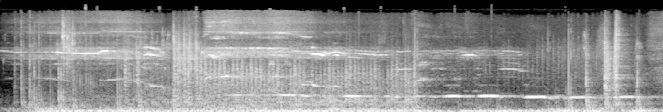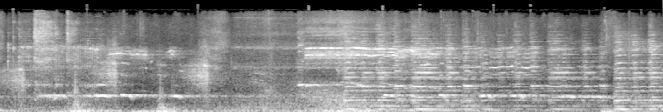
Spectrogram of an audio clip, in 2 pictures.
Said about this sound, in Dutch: Ik wil een eh, fragment laten horen van een bewerking van de vierjaargetijden van Vivaldi.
